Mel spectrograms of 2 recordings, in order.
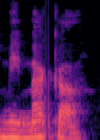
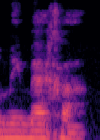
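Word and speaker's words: מִמְּךָ: Okay, so it will be pronounced mimeka. According to the Masoretic vocalization, it will be mimeka as opposed to mimecha.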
